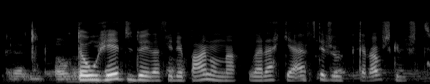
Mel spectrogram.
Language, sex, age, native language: Icelandic, male, 14, Icelandic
